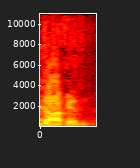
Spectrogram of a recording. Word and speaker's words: Dakin: Remember Dakin. – Like we were educated on this. It's pronounced Dakin.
